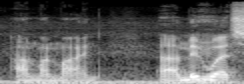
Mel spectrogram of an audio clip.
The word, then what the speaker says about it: MIDWXST: Midwest spelled with an X. So go check him out. Where's the X at? MIDWXST. Midwest. All right, bet.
